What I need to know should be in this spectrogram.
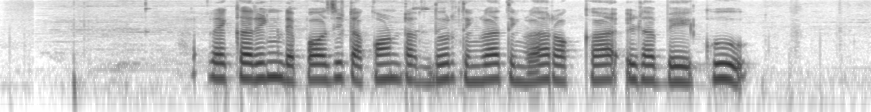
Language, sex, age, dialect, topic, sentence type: Kannada, female, 25-30, Northeastern, banking, statement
